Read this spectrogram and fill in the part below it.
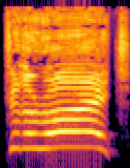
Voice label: alert, UK; mohaa; dialogue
